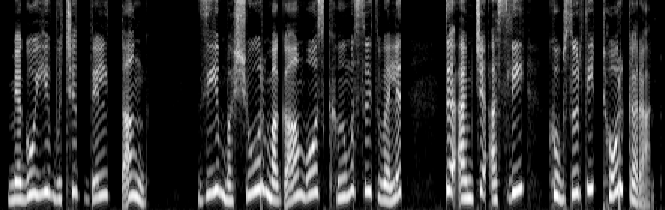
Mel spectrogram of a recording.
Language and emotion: Kashmiri, sad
